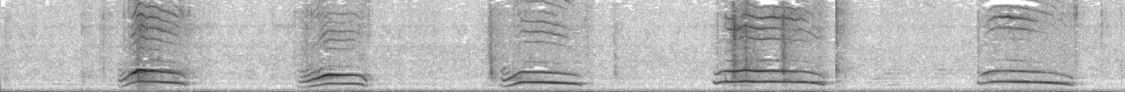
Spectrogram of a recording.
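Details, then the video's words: Frightened kitten calling for its mother on its first trip out of its room, giving five loud, harmonic-rich meows about every one and a half seconds, some with a bent, wavering pitch, over a faint steady hum. "Suara Bayi Kucing Menangis"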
